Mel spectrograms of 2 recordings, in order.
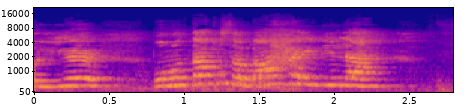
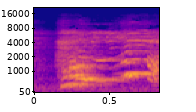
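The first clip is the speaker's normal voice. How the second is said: high startled hala; shocked it's about her; surprised gasp; 10 semitones higher than usual. Real, not acted. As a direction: jolt of realization. Sudden realization.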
